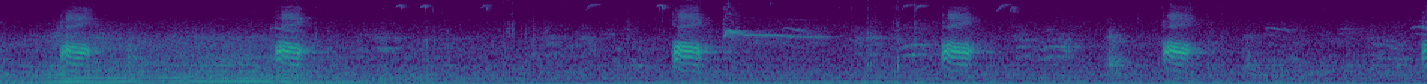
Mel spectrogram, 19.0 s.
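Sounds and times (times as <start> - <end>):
bird calling loudly: 3.6 - 4.2
small birds chipping and whistling: 8.7 - 12.5.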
